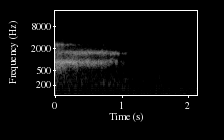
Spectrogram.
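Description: A woman's long, breathy exhale through the mouth, part of a deep core-breathing exercise. It fades out about a second in, and then it is silent.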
